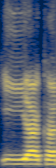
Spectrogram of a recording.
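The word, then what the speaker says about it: إِيَّاكَ: Contoh misalkan kasusnya iyaka na'budu iyaka harus jelaskan ya tasdid.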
